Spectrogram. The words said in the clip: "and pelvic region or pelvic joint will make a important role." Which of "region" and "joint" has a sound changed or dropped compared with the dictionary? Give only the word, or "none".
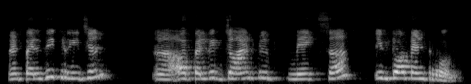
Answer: none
